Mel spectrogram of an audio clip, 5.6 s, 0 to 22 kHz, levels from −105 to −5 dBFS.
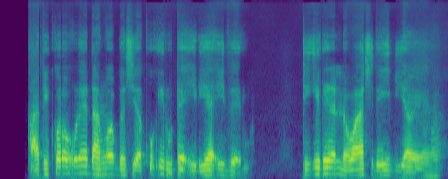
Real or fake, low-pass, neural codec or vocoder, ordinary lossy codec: fake; none; codec, 44.1 kHz, 2.6 kbps, DAC; none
